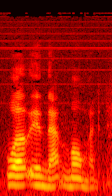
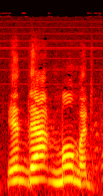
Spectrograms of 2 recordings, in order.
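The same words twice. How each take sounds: First: Said in the usual way. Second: "In that moment" said louder and higher, hitting "that"; emphatic restart. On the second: Shown as a demonstration. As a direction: punch "that" in "In that moment". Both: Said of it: "restarts the phrase stronger".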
